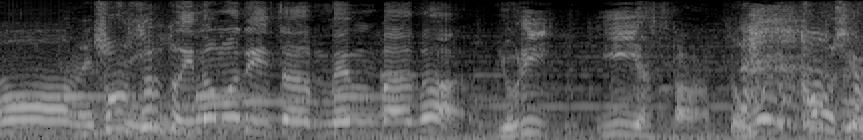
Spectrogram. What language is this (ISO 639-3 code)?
jpn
